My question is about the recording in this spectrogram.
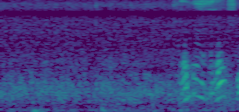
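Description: Near silence: faint background hum inside a car cabin. Near the end a short pitched vocal sound begins.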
